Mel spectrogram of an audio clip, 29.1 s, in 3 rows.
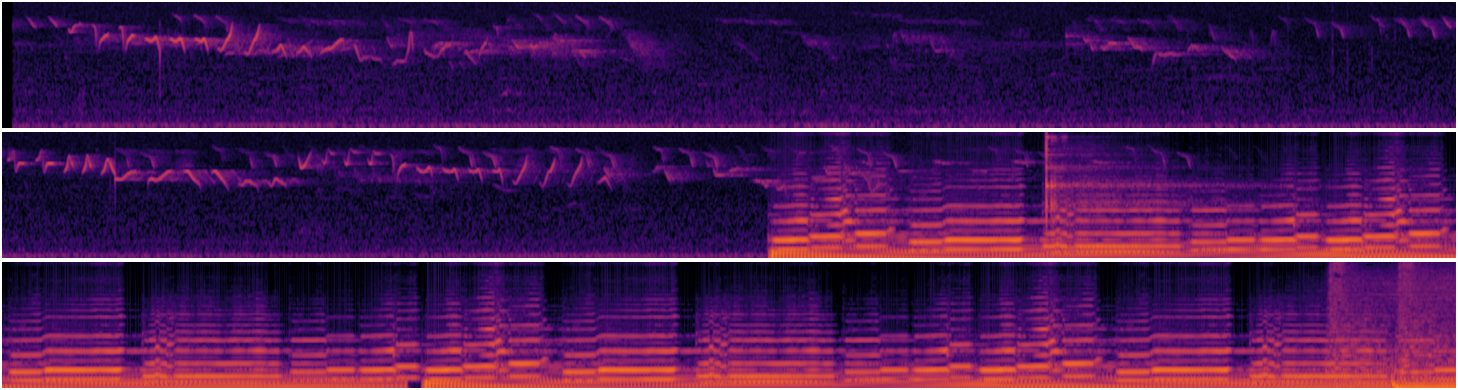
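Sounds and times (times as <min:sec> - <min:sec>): songbirds singing: 0:00.1 - 0:18.0
music with flute: 0:14.8 - 0:29.0.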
